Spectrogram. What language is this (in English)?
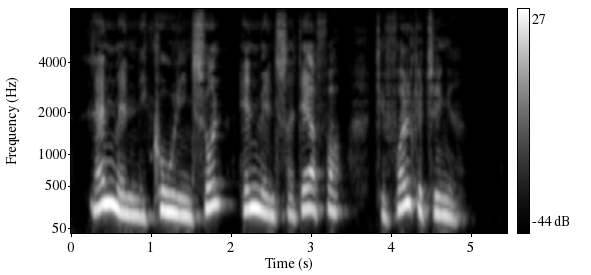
Danish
